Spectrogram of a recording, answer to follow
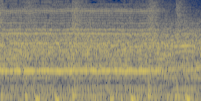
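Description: Instrumental stretch of a punk rock song: electric guitars and drums playing loud, with a held guitar note through most of it.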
